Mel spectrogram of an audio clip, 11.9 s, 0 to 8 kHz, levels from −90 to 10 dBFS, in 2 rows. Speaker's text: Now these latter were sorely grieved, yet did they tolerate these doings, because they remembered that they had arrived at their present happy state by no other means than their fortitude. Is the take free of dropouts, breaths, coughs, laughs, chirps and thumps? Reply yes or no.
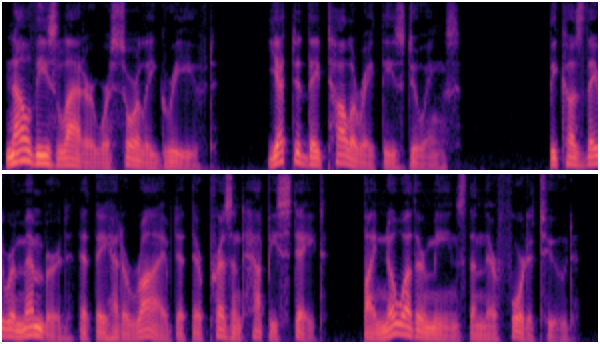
yes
